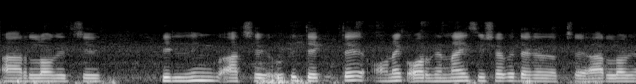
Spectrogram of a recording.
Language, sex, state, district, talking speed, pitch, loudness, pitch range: Bengali, male, Tripura, West Tripura, 140 wpm, 155 Hz, -16 LUFS, 145-165 Hz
